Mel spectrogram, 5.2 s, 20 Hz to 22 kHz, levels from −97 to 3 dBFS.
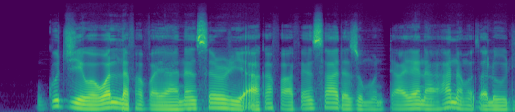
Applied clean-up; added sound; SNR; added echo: none; none; none; none.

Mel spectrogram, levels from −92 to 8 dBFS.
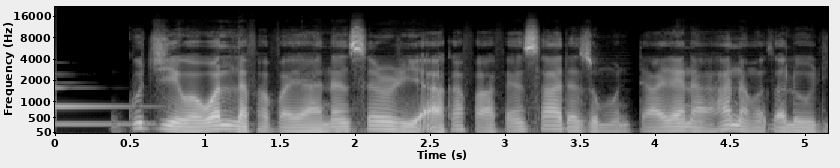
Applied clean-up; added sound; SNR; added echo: none; Bell; 20 dB; none.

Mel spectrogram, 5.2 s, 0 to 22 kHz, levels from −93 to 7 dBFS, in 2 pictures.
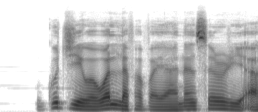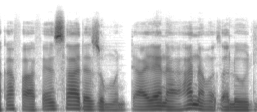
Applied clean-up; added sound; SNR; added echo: neural mask model DeepFilterNet 3.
